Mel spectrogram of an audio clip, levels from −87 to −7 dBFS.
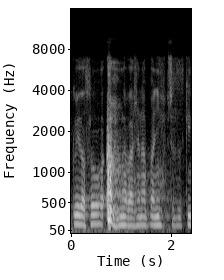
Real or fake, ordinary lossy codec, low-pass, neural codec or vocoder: real; Opus, 24 kbps; 7.2 kHz; none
